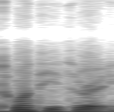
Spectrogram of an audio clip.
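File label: "twenty-three", male; MacCribbage; InterStellar MacCribbage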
